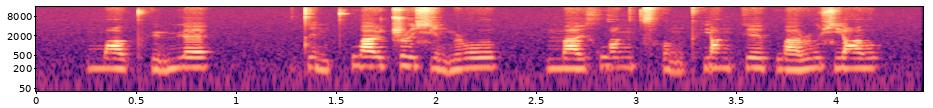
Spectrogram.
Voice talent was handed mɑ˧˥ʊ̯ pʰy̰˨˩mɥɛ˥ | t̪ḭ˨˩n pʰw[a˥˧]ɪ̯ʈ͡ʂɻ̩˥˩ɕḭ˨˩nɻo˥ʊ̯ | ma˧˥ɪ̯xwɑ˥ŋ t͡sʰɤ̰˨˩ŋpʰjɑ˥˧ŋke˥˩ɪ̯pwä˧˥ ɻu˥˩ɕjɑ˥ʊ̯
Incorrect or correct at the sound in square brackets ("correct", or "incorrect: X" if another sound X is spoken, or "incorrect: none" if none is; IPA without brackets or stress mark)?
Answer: incorrect: a˥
